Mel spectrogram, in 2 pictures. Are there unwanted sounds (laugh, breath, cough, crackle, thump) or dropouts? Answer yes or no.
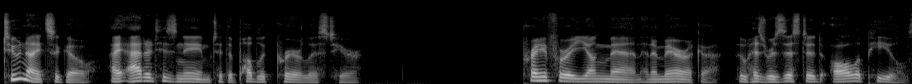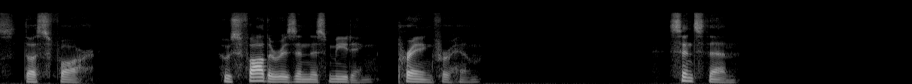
no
